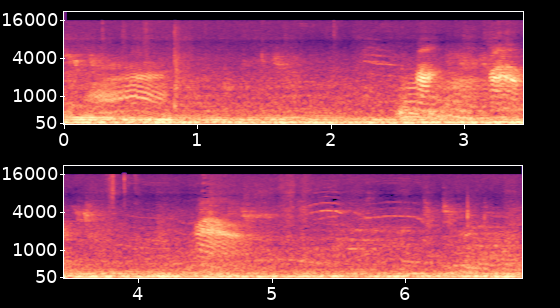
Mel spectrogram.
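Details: Young kittens just out of the cage, eager to run and play, mew repeatedly in clear wavering cries, several overlapping near the middle, against a constant low background drone.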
